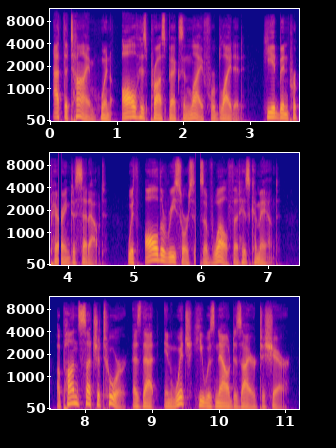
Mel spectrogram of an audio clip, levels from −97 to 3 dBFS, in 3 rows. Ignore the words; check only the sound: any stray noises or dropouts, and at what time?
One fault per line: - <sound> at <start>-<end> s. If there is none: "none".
- dropout at 3.9-3.9 s
- dropout at 5.9-6.0 s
